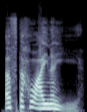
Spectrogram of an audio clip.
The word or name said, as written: 2afta7u 3aynayy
